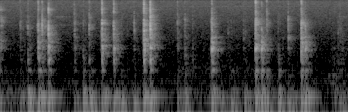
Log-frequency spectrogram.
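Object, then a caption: Plastic keyboard with round plastic keycaps. Fingertips type on a mint-green plastic retro keyboard with round white plastic keycaps and a hollow case, tapping the keys one hand at a time. The result is an uneven run of short, clicky clacks, each with a hollow low thud underneath and a brighter tick on top, dying away almost instantly.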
